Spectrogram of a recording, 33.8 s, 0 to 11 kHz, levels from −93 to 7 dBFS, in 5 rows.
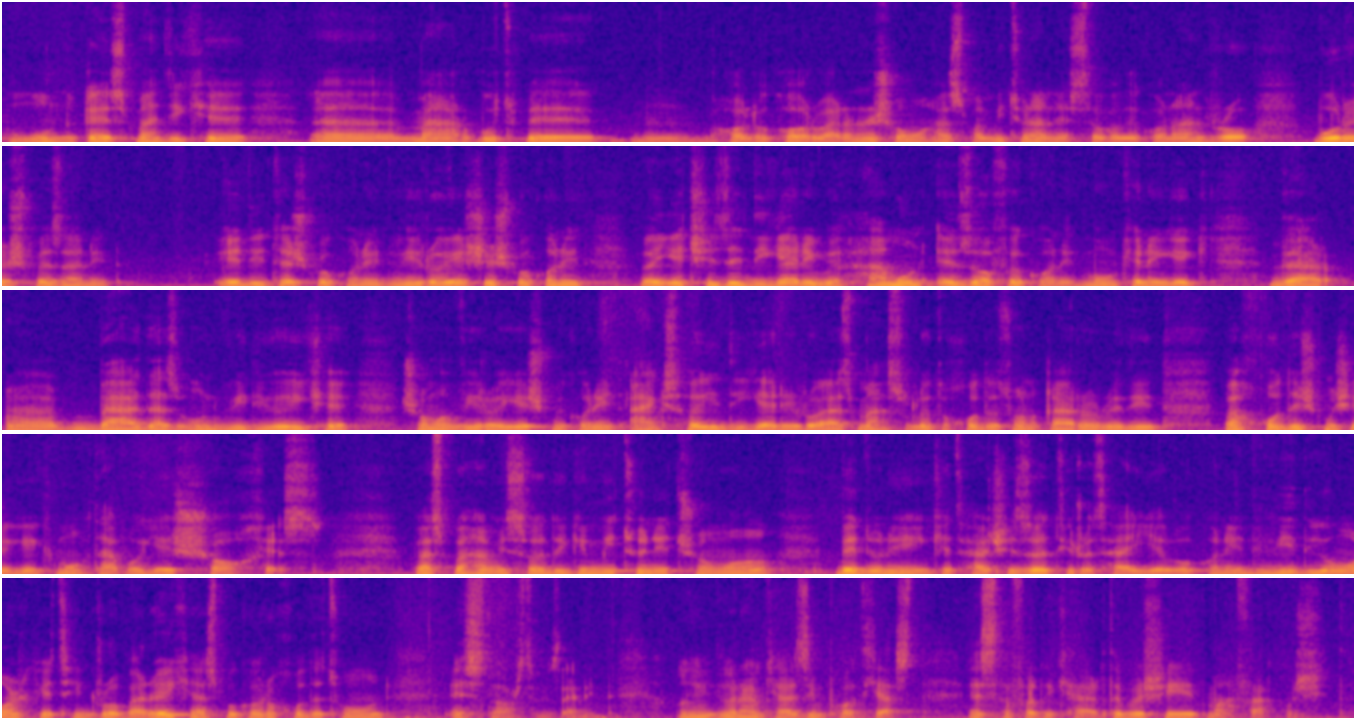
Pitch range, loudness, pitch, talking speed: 105-135 Hz, -24 LUFS, 120 Hz, 155 wpm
